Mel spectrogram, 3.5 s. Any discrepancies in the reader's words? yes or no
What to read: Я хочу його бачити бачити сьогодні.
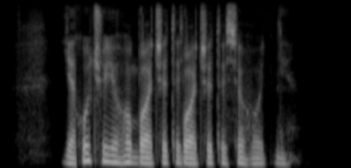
no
